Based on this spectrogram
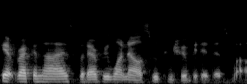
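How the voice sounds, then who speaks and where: This woman's voice sits at a very deep, low pitch. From child of immigrants, raised in the US. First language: not English. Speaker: author and teacher. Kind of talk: interview. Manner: conversational, many filler words.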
